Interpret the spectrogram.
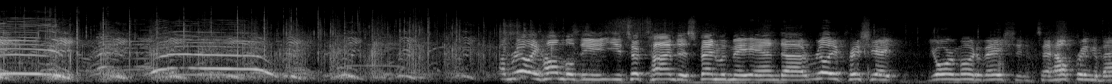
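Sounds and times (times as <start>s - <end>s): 
crowd holding drawn-out chant-like cries: 0.0s - 4.9s
outdoor crowd cheering at a political rally in New Hampshire: 0.0s - 6.2s
speech: 5.3s - 11.1s.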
